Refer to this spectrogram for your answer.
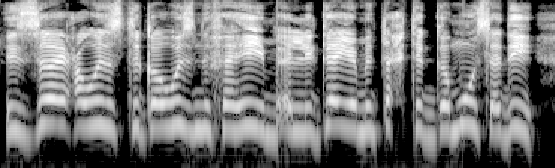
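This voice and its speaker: A woman's voice: high voice, steady tone, very fast, no room sound, studio quality, natural voice. A woman with an Egyptian accent voicing an arrogant young male medical student who speaks with scorn. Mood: scornful. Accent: Egyptian Arabic. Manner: scornful, snobbish.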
